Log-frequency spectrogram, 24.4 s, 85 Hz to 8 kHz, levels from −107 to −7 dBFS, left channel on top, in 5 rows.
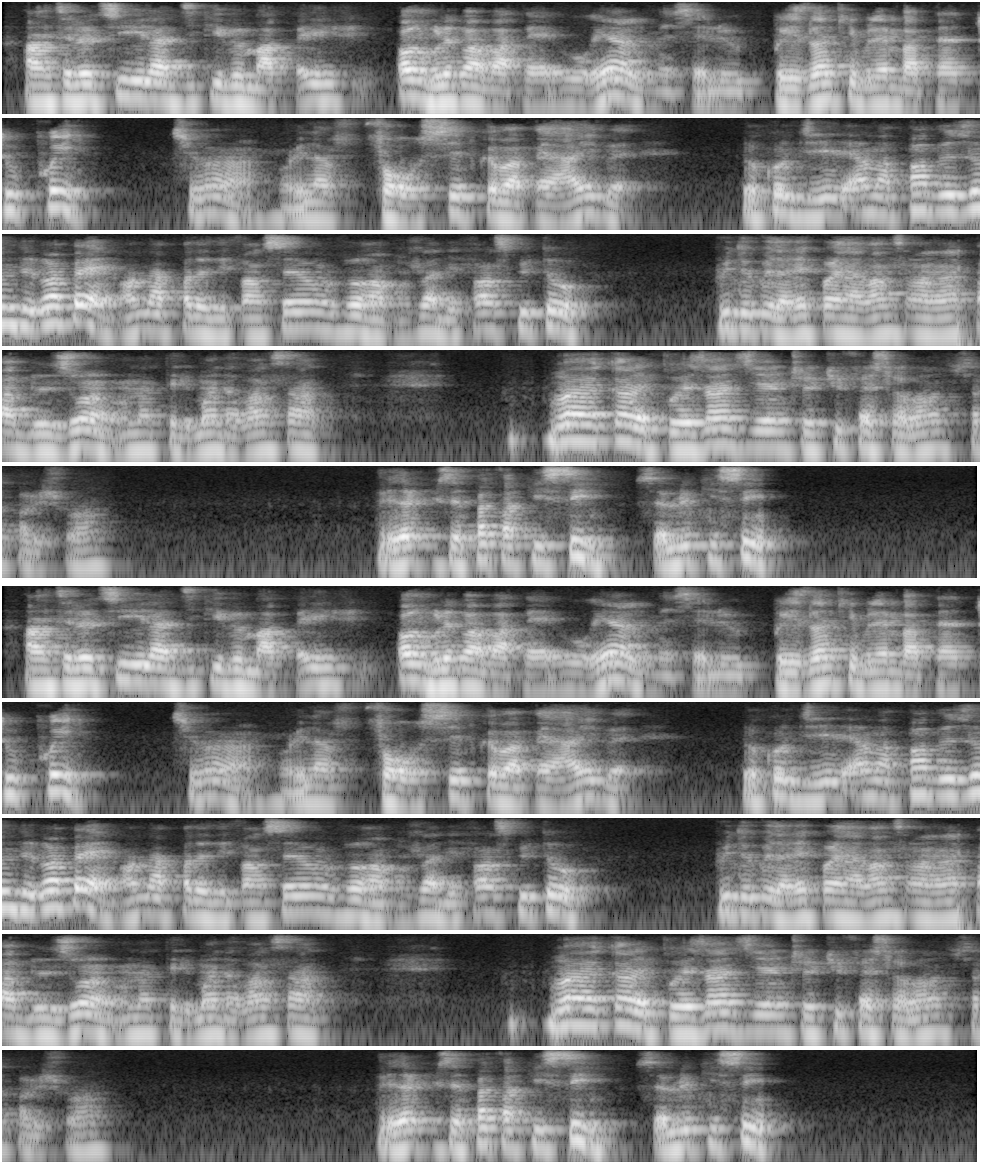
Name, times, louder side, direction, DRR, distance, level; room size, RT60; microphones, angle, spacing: voice 1, 0.1-5.3 5.7-8.0 8.6-12.7 13.4-16.3 17.4-20.1 21.4-23.4, left 1 dB, 10° left, 0.5 m, -24 dB
7.8 x 6.5 x 2.6 m
head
